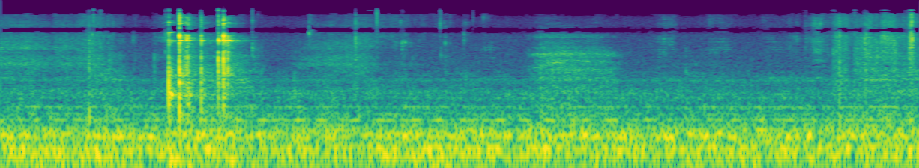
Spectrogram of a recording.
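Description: A quick cluster of light clinks on glass about a second in, with a brief high ring, over a faint steady background hum.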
